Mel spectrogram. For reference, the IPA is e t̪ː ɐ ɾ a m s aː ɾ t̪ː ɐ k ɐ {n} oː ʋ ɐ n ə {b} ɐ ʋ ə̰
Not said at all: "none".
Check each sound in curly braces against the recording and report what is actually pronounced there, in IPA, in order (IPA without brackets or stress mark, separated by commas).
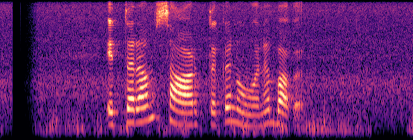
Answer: n, b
